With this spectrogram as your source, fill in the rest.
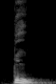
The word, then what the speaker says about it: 不: Le caractère pu, quant à lui, lorsqu'il se situe avant le premier, le deuxième et le troisième ton, garde sa prononciation originale, pu, au quatrième ton.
